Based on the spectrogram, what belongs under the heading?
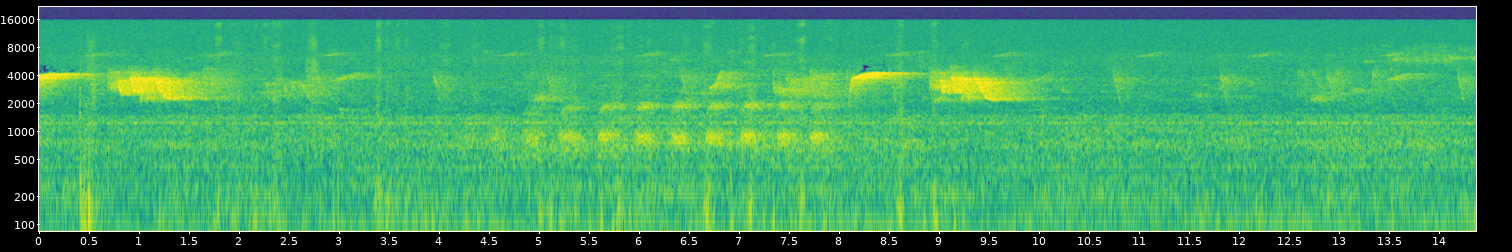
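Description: Birds calling over a steady forest background: two loud high calls that hold and then drop, one right at the start and one about eight seconds in, and a quick run of lower repeated notes around the middle.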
